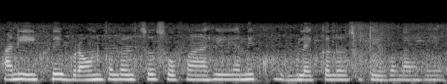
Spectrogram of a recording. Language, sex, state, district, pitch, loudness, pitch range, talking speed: Marathi, female, Maharashtra, Gondia, 220 Hz, -14 LUFS, 215-230 Hz, 185 wpm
